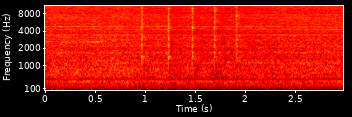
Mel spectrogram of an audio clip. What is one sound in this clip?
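A metal ladle clinks against a wok a few times.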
